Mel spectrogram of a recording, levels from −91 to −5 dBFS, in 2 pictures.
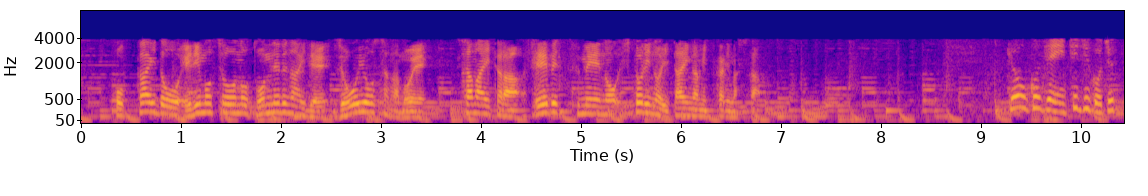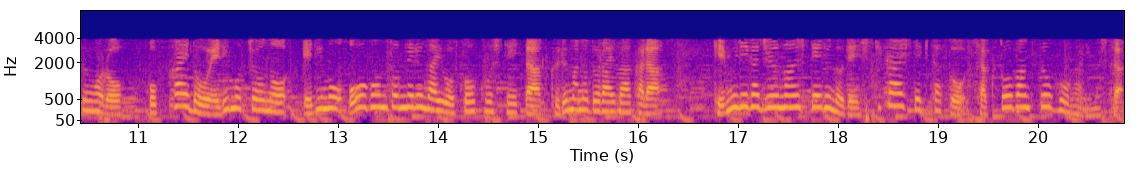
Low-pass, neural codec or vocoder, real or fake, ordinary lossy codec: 7.2 kHz; none; real; AAC, 16 kbps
